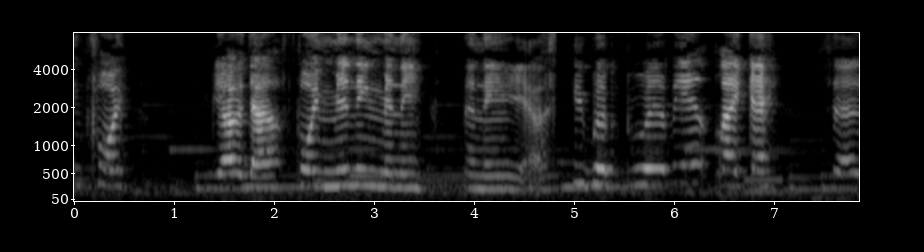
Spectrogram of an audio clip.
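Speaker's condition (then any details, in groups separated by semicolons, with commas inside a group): Cerebral palsy; uses crutches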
